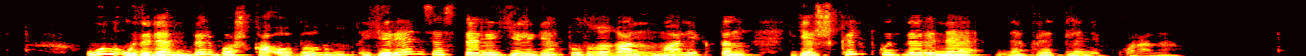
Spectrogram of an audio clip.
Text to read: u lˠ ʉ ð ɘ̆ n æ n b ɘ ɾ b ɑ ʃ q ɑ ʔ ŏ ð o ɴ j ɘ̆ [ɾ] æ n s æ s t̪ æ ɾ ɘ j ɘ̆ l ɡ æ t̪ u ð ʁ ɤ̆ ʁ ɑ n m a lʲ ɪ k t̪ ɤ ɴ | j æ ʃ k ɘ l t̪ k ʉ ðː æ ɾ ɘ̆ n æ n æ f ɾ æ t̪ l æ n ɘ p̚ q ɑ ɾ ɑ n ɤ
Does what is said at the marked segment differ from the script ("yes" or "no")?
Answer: no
